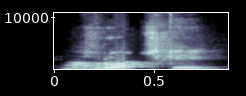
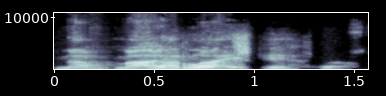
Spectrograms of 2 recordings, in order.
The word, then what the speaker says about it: Nawrocki: Nawrocki. Nawrocki. Yeah, that's it. Nawrocki.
